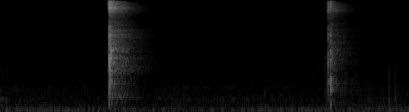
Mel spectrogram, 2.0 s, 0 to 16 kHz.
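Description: Taurus 856 .38 Special revolver's action worked in single action: two sharp metallic clicks about a second apart, the first the louder, as the hammer is cocked and falls on an empty case used as a snap cap.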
